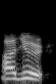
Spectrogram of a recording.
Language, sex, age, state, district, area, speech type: Nepali, female, 18-30, West Bengal, Kalimpong, rural, conversation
